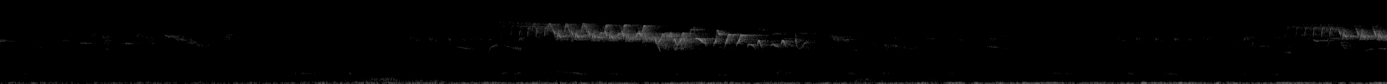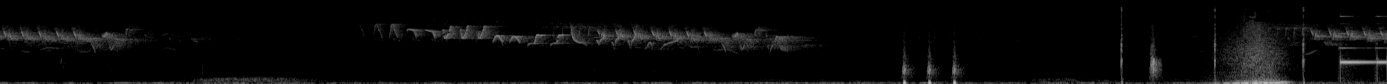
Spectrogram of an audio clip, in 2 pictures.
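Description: A songbird singing three long trilled phrases a few seconds apart. Near the end come a few sharp knocks and a heavier thump.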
